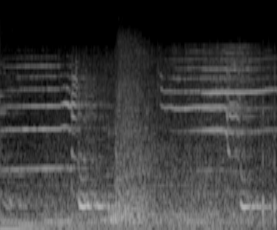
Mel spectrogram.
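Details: Orca calls recorded by hydrophones of the VENUS underwater observatory in the Strait of Georgia, British Columbia, a busy shipping lane: two harmonic, squealing calls that bend in pitch, over a low hum.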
